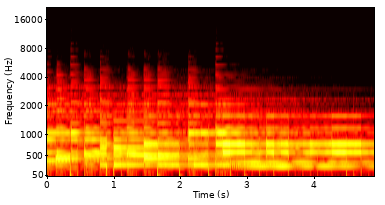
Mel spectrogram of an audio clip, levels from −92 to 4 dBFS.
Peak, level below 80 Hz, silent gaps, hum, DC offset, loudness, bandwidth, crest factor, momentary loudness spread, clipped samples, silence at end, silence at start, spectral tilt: -2 dBFS; -48 dBFS; none; none; under 0.1%; -19 LUFS; 5.4 kHz; 16 dB; 6 LU; under 0.1%; 0 s; 0 s; -8.5 dB/octave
